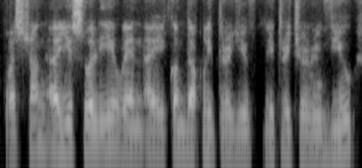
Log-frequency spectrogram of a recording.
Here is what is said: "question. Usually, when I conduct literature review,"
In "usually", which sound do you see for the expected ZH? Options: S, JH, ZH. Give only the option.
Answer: S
